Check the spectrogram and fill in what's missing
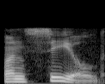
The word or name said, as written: unsealed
